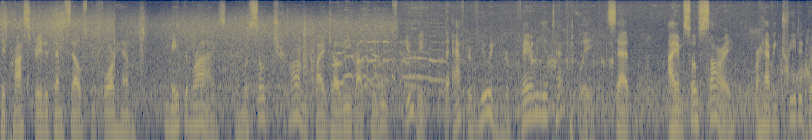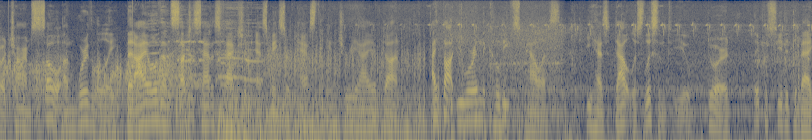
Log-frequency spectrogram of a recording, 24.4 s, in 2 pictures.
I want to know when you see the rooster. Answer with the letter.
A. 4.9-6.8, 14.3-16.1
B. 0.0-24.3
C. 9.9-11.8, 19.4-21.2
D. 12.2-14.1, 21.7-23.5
A.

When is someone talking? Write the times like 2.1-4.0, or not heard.
0.0-24.3.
